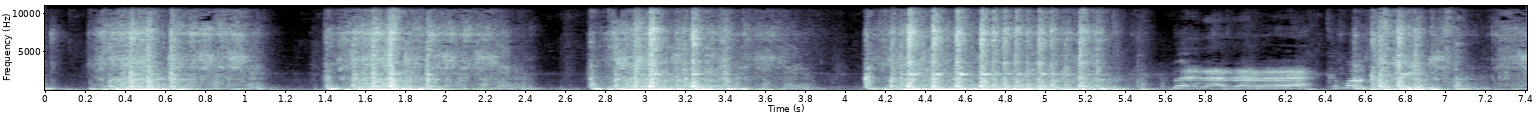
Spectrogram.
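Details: Vintage 1970s Ski-Doo Alpine 399 snowmobile, cylinder one compression only about 60: four electric-start cranking bursts, low chugging that never catches; it turns over and smokes but won't start.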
